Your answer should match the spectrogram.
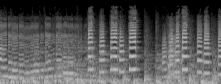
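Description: A small swing jazz band of trumpet, saxophones, trombone, piano, bass and drums plays an instrumental passage with the horns to the fore. A horn line glides down and back up in the first second and a half, then the band plays short, clipped phrases together.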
